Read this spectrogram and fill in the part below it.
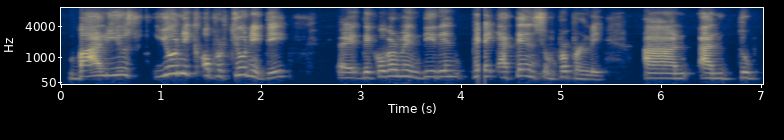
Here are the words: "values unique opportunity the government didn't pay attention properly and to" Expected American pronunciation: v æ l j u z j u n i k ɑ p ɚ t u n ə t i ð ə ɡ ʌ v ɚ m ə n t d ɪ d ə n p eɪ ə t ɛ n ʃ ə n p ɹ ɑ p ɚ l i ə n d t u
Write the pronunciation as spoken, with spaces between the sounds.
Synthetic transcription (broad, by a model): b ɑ l j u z j u n i k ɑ p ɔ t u n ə t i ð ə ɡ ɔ b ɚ m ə n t d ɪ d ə n p eɪ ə t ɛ n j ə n p ɹ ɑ p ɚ l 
